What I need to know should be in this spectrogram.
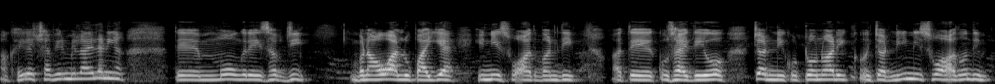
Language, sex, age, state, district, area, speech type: Dogri, female, 45-60, Jammu and Kashmir, Samba, rural, spontaneous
